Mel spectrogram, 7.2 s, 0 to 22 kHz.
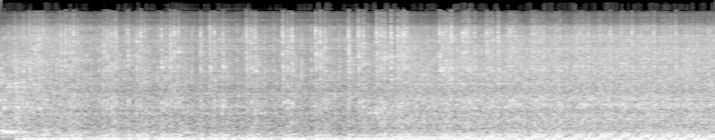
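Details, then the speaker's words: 1967 Farmall 140 tractor started after fan belt replacement, out of gear; loud, low, steady idle with even beat, no belt squeal or slap; normal idle. "all right looks like it's running through everything's good"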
